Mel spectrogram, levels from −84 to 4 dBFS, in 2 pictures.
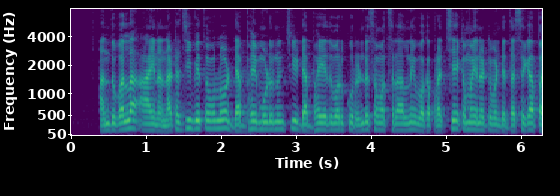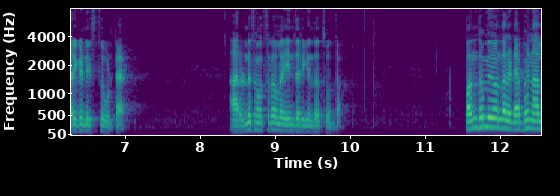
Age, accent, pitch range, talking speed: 50-69, native, 145-175 Hz, 105 wpm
